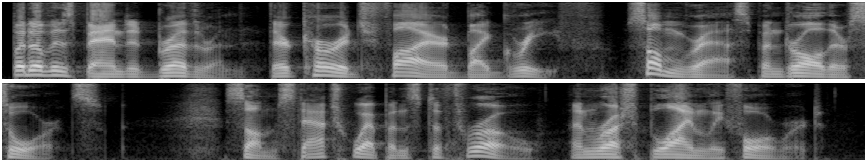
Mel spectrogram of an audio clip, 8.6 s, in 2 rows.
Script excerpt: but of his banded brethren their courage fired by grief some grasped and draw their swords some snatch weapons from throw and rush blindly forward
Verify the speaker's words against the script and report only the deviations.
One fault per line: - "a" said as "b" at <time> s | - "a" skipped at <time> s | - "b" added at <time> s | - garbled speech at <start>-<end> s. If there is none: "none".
- "grasped" said as "grasp" at 3.4 s
- "from" said as "to" at 6.4 s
